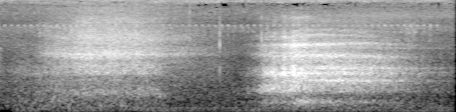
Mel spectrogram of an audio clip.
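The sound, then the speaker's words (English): Heavy, slow breathing used to calm down, heard as two long, breathy swells of air, each rising and fading, with no talk. “Why do you always breathe like that? It's just how I calm down”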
